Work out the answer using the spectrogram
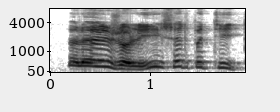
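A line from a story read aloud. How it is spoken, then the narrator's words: Casual, offhand tone. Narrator (French): dit-elle d'un ton dégagé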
